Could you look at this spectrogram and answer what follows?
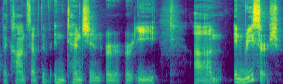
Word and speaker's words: yi: that's intention so it's often translated as e pronounced e but it's written as y i transliterated and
